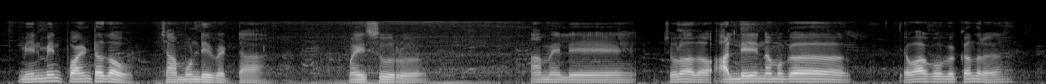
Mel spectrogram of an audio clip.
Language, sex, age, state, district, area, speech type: Kannada, male, 18-30, Karnataka, Dharwad, rural, spontaneous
